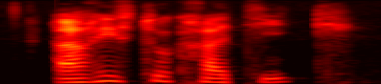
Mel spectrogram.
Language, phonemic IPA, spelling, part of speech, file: French, /a.ʁis.tɔ.kʁa.tik/, aristocratique, adjective, Fr-aristocratique.ogg
- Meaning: aristocratic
